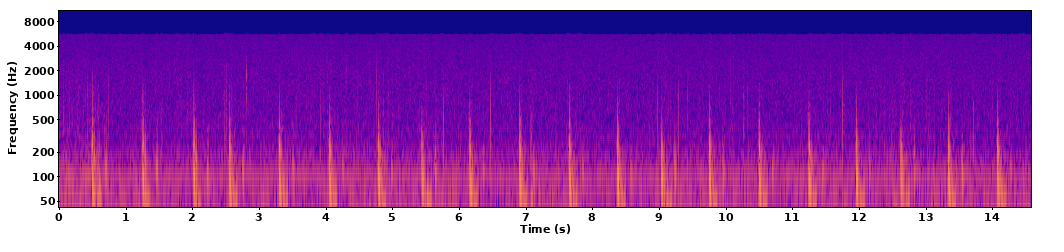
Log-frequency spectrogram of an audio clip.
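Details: Dog heart in a 1930s Bryukhonenko heart-lung machine experiment, with a kymograph recording pulse: sharp, somewhat uneven thumps over a steady low hum while all the blood is drained through the carotid artery.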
